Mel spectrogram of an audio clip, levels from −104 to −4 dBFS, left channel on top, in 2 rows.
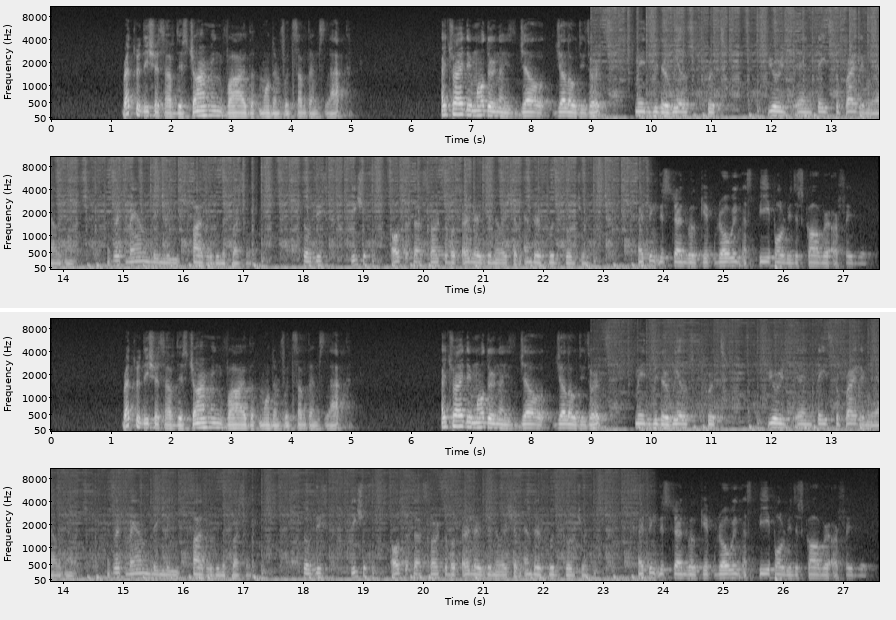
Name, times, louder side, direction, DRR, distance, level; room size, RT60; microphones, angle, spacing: voice 1, 1.2-5.0 6.5-9.3 9.7-11.3 11.9-14.2 14.7-17.2 18.0-18.4 18.8-19.1 19.5-22.8 23.6-27.4, left 1 dB, 15° left, 5 dB, 1.3 m, -32 dB
sound 1, 9.0-23.8, left 2 dB, 50° left, 3.5 m, -40 dB
23.0 x 12.0 x 4.0 m, 0.69 s
head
